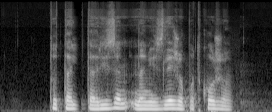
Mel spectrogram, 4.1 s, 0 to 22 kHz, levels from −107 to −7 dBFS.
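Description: Burst of packet loss at 1.09 to 1.23 s: about 120 ms of speech never arrived, so the last sound is stretched and fades before the speech resumes further on.

A long network dropout is the likely cause at 3.41 to 3.61 s, where roughly 180 ms is missing, bridged by a fading continuation of the preceding sound rather than silence.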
